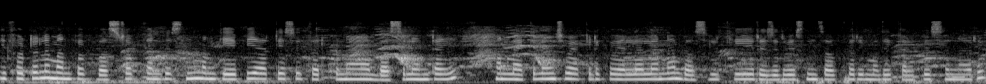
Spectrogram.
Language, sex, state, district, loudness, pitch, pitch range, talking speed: Telugu, female, Andhra Pradesh, Srikakulam, -17 LUFS, 245 Hz, 230-255 Hz, 165 wpm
